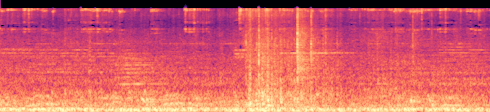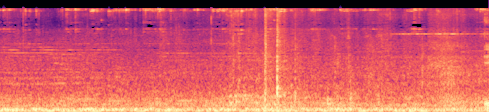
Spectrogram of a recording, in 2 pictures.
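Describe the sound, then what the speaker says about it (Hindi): Pigeons coo softly amid a dense outdoor hum in Hyderabad, with occasional wing flutters and bird calls. Nobody speaks. "भाई ये कबूतर फॉर सेल है हैदराबाद में"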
